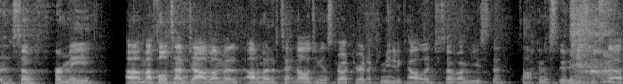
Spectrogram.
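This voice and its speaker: A man with a very deep, low pitch talks at a very fast pace with very wide pitch swings. Room echo is audible. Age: 50s. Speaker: community college instructor and streamer. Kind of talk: panel discussion. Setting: stage with audience at expo.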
